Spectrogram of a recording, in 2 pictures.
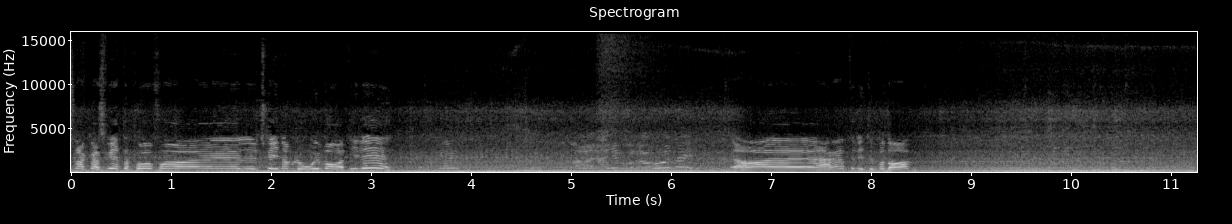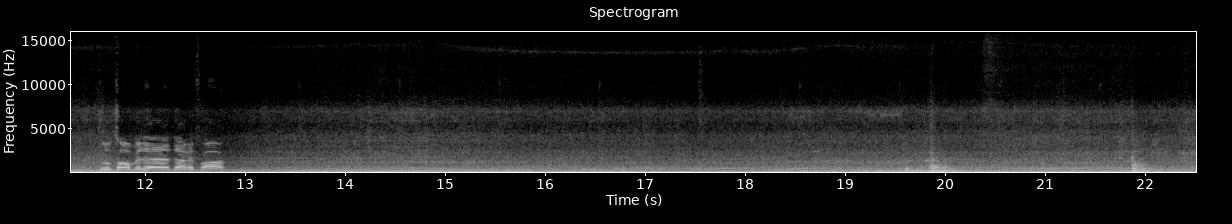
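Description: A machine's diesel engine rumbles steadily.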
